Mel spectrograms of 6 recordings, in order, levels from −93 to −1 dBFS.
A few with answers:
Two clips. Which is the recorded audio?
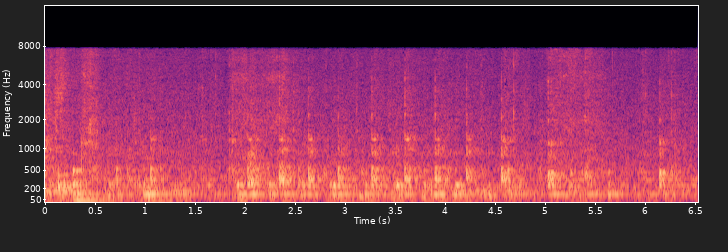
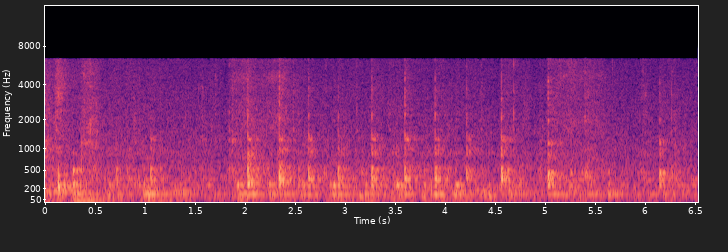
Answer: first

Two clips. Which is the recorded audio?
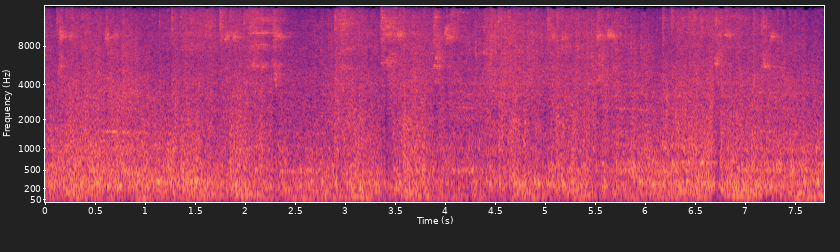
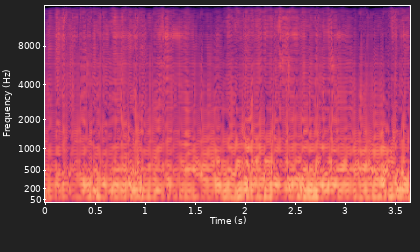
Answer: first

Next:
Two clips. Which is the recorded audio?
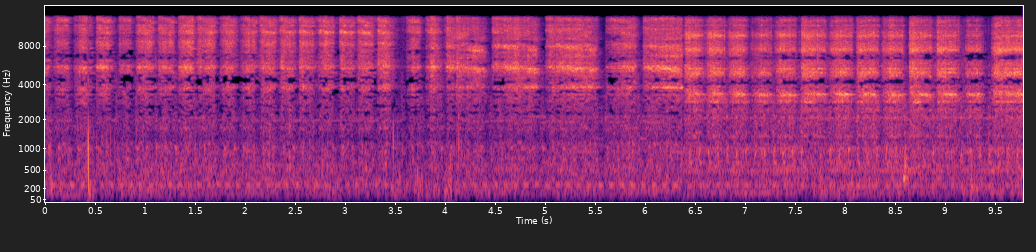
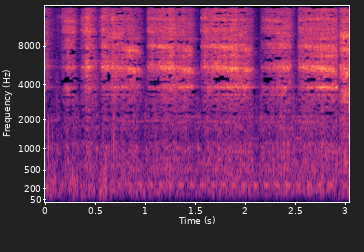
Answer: second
